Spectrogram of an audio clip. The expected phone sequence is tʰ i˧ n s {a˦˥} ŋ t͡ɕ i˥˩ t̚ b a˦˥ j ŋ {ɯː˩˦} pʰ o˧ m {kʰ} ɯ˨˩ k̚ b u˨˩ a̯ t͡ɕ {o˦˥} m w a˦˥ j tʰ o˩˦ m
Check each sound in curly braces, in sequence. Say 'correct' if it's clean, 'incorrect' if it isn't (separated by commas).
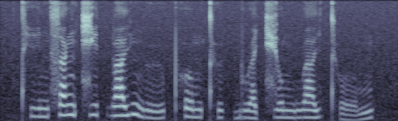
incorrect, correct, incorrect, incorrect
